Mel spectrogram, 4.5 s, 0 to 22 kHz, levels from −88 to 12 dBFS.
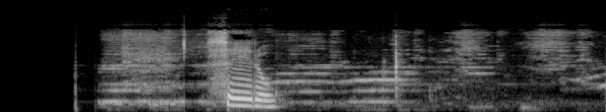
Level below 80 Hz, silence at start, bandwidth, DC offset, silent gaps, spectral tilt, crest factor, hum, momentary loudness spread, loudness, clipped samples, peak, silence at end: -68 dBFS; 0.75 s; 9.2 kHz; under 0.1%; none; -2.5 dB/octave; 18 dB; none; 23 LU; -16 LUFS; under 0.1%; -2 dBFS; 0 s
